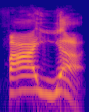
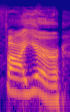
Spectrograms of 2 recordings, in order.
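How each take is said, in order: First: It ends with a drawn-out 'yah' sound. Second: It ends with a plain r sound. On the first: The speaker calls it right. "F I Y A H" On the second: The speaker calls it wrong. "not fire"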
